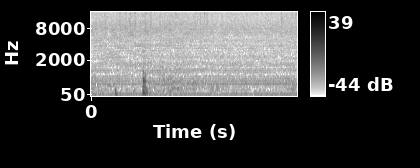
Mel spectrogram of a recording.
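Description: Steady electrical mains hum with many even tones, the background of the hall's sound system, with one short spoken "oh" about a second in.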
